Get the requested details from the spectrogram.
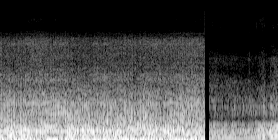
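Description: Wind roars loudly past a fast-moving motorcycle.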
